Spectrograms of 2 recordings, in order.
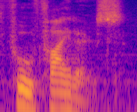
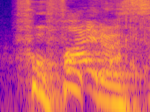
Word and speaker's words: Foo Fighters: And he comes up and he's like, he asked us if the accent was on Foo or Fighters. And we know who he is. Like, of course, we know how he speaks. And we said, the accent is on Fighters, actually.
